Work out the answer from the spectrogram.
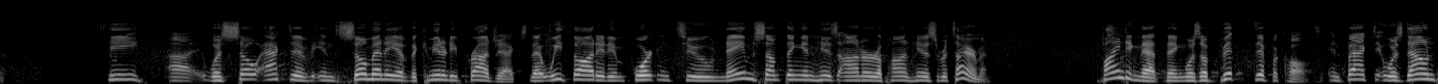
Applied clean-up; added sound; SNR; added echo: neural mask model Resemble Enhance denoiser.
